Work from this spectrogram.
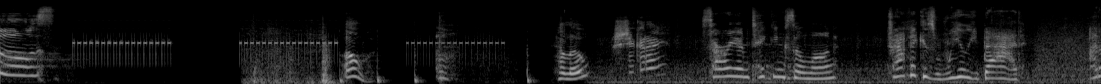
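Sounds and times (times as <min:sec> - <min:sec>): mobile phone ringing: 0:00.7 - 0:01.8, 0:02.4 - 0:03.4, 0:04.0 - 0:05.2.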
